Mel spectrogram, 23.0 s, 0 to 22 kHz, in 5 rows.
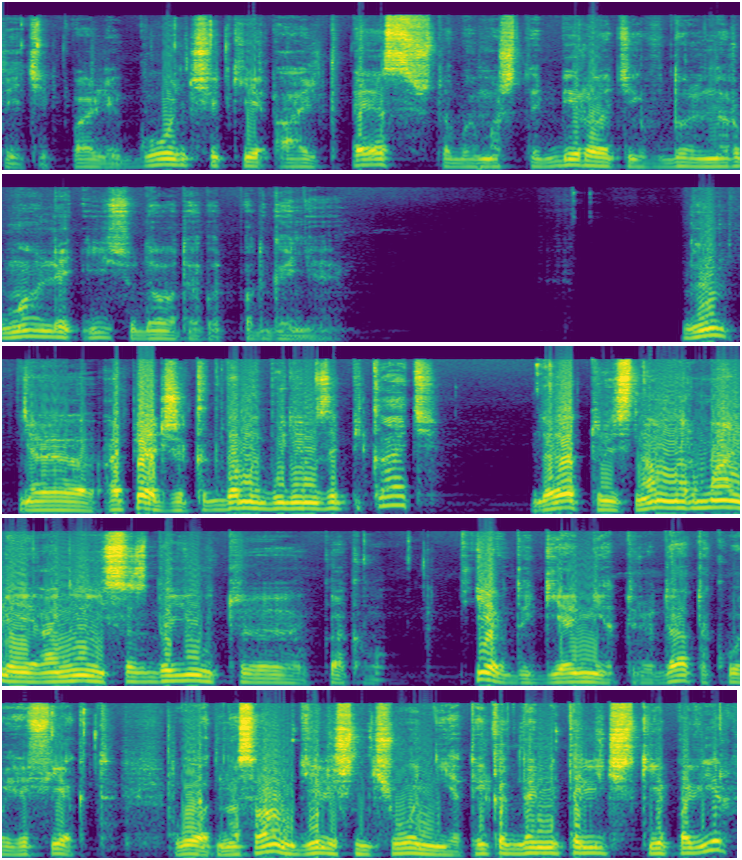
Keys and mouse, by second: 0.1 alt+right click, 0.2-8.9 alt+middle drag, 2.1 alt+s, 10.7 s, 11.7-23.0 middle drag.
